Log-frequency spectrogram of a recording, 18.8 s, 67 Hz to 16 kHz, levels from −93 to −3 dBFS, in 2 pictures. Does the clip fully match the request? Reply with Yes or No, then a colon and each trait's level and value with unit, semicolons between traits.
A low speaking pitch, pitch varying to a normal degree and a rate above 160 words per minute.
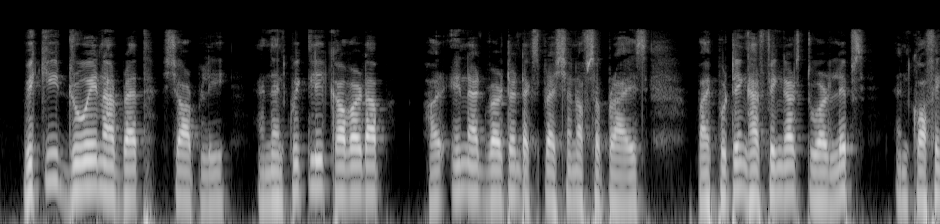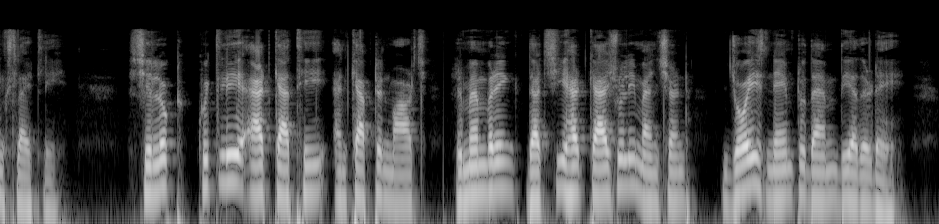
No: low, 130 Hz; average, 3.2 semitones; average, 145 wpm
